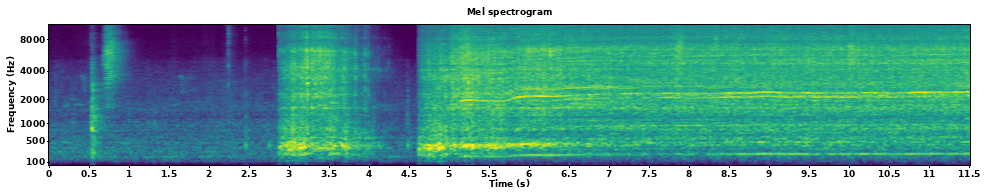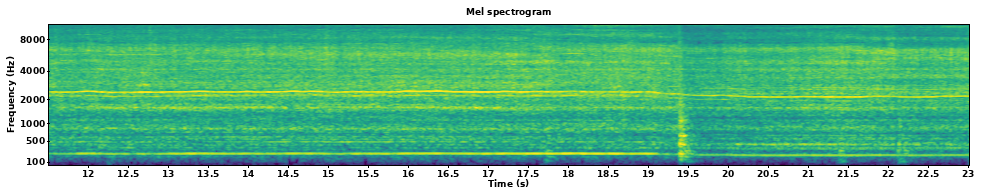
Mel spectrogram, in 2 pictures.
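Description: A kitchen blender whirs steadily and loudly for most of the stretch, following a few short clattering bumps at the start.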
